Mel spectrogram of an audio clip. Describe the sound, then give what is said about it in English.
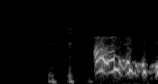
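A caller on the phone imitates a turkey gobble: three low, soft clucks, then a loud, rapid, warbling gobble that bubbles up and down in pitch for under a second. “Turkey man, yeah.”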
